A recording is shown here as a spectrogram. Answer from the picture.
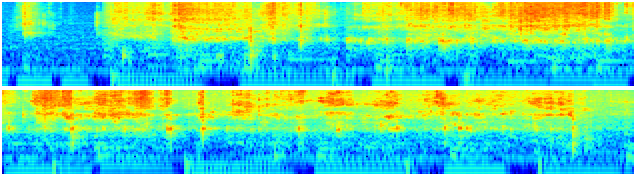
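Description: Bar spoon churning crushed ice in a metal julep cup. It makes a continuous rattling scrape of ice against metal, with many small clinks, starting about half a second in.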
